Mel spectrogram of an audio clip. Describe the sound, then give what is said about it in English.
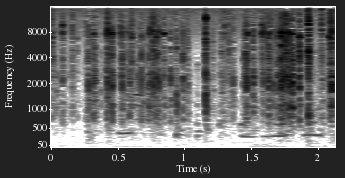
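Rapid clattering keystrokes on a computer keyboard run continuously as someone types, the uneven tapping heard under a talking voice. “I just wanted to let you know I'm typing in the computer right now”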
